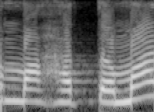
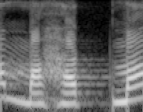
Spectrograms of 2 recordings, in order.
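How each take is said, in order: First: महात्मा said as म-हा-त-मा with a full extra a sound after त; teacher sounding out the wrong form महात्मा, four beats; teacher गलत रूप महात्मा को 'महातमा' बोलती है; wrong spelling said. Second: महात्मा said as म-हात्-मा with the half त joined to मा; teacher giving the right form महात्मा in three tight beats; teacher सही रूप महात्मा को 'महात्मा' जोड़कर बोलती है; correct form. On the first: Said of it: "तो महात्मा नहीं होता". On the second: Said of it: "महात्मा होता है". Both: Shown as a demonstration.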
